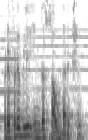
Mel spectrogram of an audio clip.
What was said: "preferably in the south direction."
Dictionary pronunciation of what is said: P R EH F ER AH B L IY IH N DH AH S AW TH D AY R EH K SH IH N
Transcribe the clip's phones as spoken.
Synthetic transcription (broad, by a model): P R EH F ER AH B L IY IH N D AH S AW T D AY R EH K SH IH N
